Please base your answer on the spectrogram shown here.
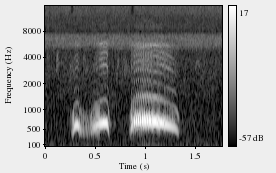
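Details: A single cooing phrase from a spotted dove decoy drawing in wild doves: a short wavering double hoot, a brief pause, then a longer full-toned croo sliding downward.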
